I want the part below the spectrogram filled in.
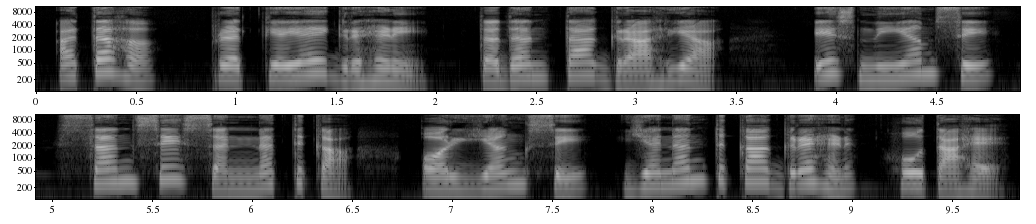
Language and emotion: Hindi, neutral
